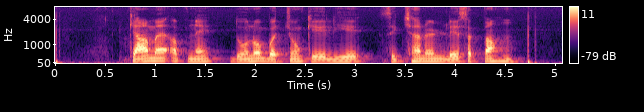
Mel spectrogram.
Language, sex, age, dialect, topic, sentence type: Hindi, male, 18-24, Marwari Dhudhari, banking, question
